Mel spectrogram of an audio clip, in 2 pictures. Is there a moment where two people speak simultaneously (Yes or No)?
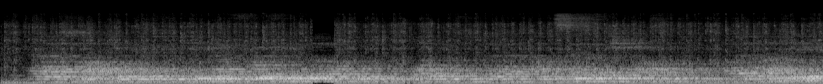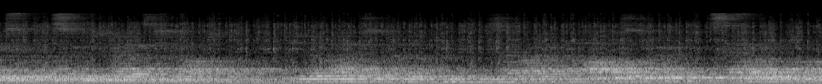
No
